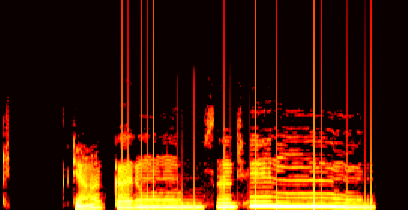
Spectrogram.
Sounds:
Sigh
